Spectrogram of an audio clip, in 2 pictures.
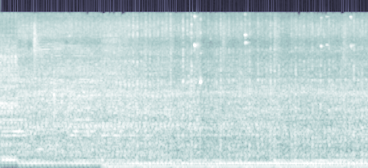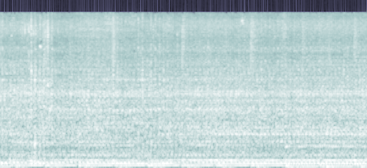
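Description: A small excavator's diesel engine hums steadily close by.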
